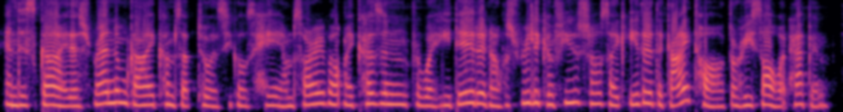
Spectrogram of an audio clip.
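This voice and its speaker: A woman's voice: high-pitched, brisk, few pauses. A young adult woman co-hosting a podcast, telling a story in a rambling, casual way full of fillers. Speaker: podcast co-host.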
